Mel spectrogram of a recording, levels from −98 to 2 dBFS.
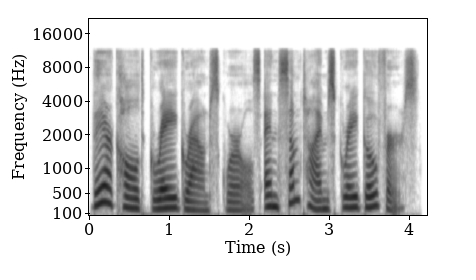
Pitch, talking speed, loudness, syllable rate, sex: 210 Hz, 140 wpm, -18 LUFS, 4.3 syllables/s, female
